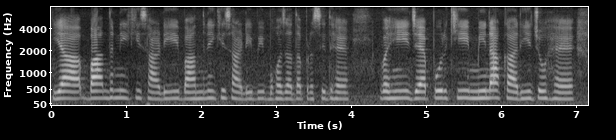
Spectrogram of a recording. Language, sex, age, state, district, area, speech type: Hindi, female, 60+, Rajasthan, Jaipur, urban, spontaneous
